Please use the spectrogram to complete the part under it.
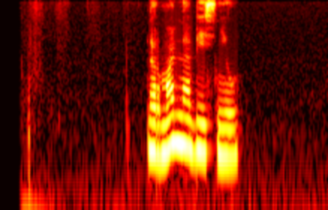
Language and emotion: Russian, neutral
